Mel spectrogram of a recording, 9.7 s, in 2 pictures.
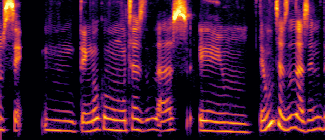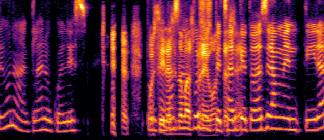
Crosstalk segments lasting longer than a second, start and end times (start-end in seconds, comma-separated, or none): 7.1-8.6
